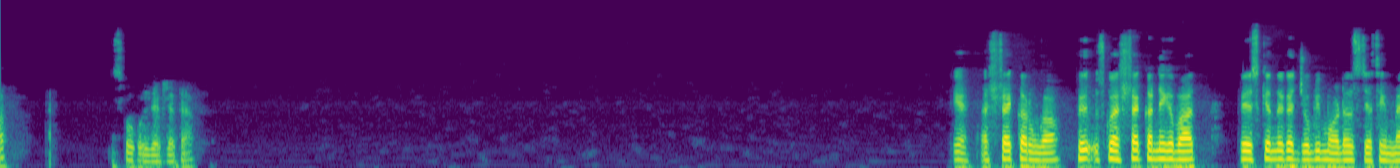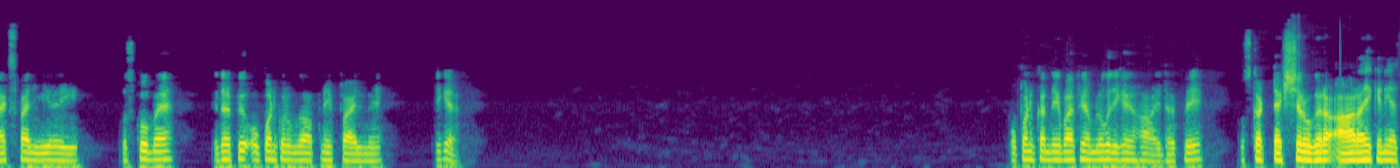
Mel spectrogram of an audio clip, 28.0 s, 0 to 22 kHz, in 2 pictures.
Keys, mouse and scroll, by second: 0.9 click, 1.2 click, 3.5 click, 5.6 click, 10.6 click, 11.4 click, 11.6 click, 13.7 click, 14.7 click, 15.7 click, 17.1 click, 17.8 click, 19.6 click, 20.5 click, 21.3 click, 22.4 click, 25.1 z, 25.6 alt+middle click.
